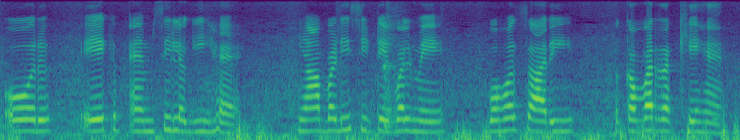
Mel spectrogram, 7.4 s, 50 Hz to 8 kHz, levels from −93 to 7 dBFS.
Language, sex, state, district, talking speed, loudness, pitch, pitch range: Hindi, female, Haryana, Charkhi Dadri, 120 wpm, -17 LUFS, 245 Hz, 235-255 Hz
